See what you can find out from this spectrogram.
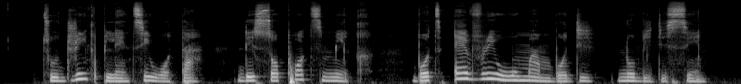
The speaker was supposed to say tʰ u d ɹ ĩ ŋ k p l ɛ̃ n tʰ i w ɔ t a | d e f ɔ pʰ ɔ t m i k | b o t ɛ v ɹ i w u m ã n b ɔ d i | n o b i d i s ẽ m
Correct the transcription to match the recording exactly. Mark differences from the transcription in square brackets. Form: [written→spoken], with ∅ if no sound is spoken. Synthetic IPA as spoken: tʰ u d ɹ ĩ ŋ k p l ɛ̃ n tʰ i w ɔ t a | d e [f→s] ɔ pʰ ɔ t m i k | b [o→ɔ] t ɛ v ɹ i w u m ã n b ɔ d i | n o b i d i s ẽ m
